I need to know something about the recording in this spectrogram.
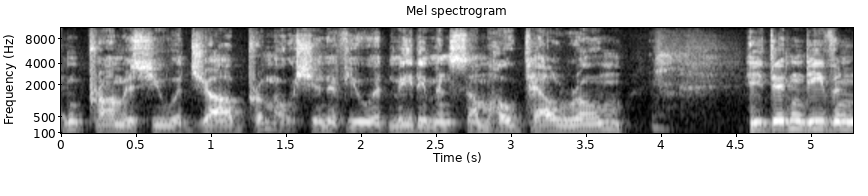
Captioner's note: scoffs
